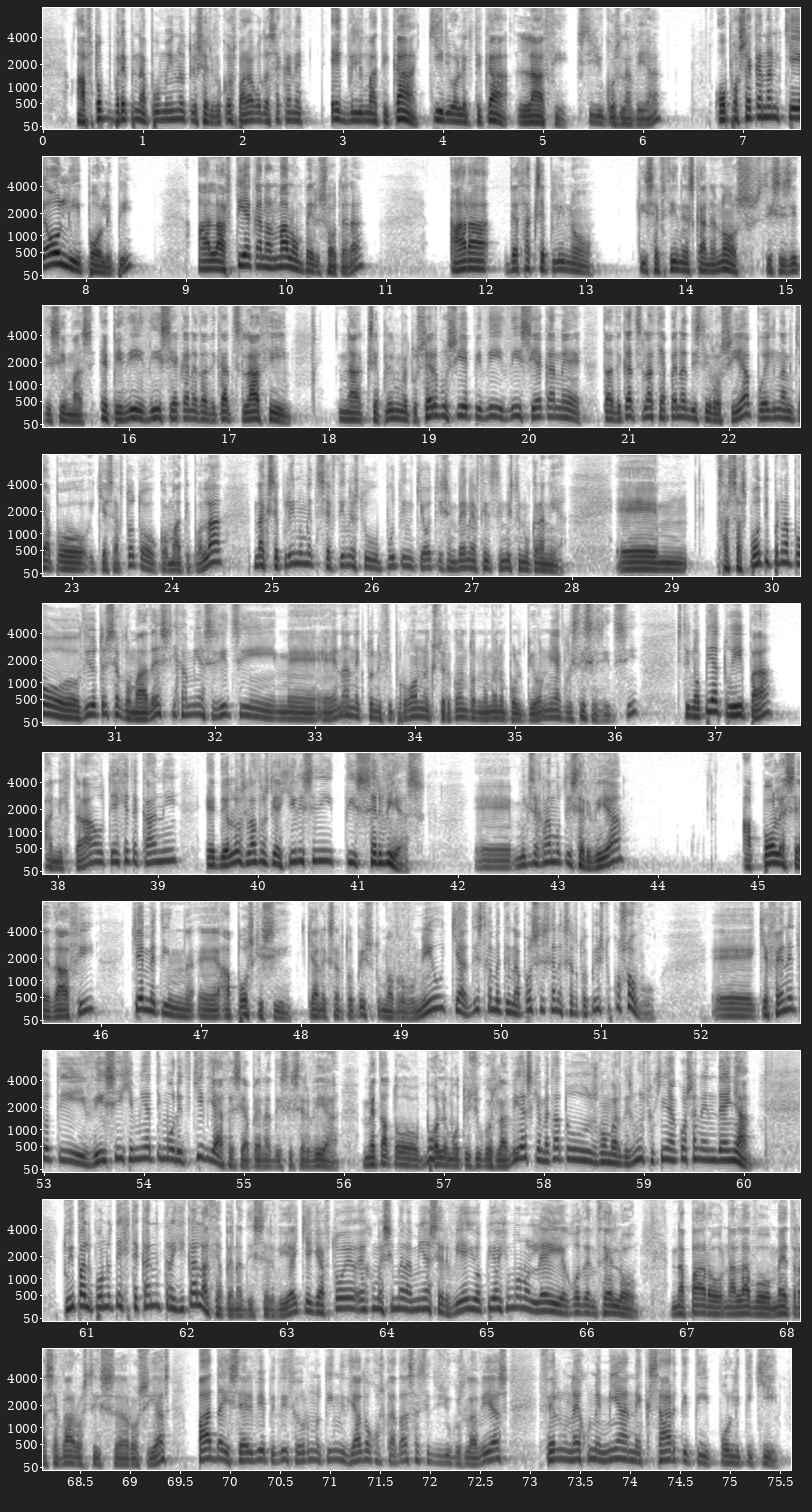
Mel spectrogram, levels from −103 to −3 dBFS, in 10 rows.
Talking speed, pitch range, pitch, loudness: 175 wpm, 115-185 Hz, 150 Hz, -28 LUFS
